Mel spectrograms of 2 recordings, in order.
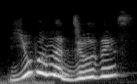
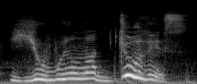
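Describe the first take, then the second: First: It sounds happy. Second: It sounds angry. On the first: "let's say it with a happy emotion" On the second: "Or the anger"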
